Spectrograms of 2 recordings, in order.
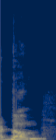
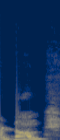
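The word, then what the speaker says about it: dumb: क्या एम के बाद अगर बी आता है तो कह रहा है बच्चों बी का उच्चारण नहीं किया जाता है। मतलब बी शांत रहता है। तो ध्यान से देखेंगे। देखिए ये हो जाएगा डम।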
